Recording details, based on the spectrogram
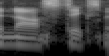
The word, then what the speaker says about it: Gnostics: Yes, we all love the Gnostics, mainly because it's like gnat. It's spelled wrong. It's got a G on the front of it, and that's just because we've got nothing better to do, so...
